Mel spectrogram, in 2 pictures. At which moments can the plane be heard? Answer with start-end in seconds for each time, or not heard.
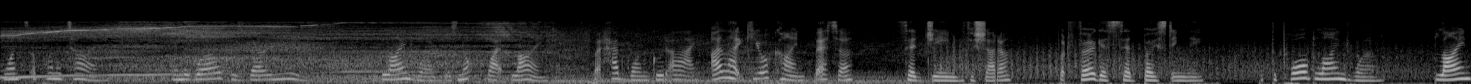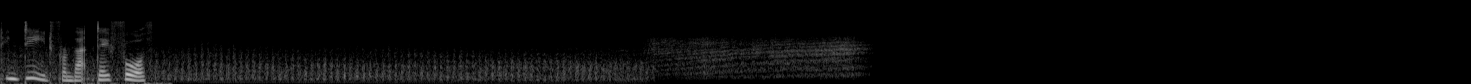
0.0-23.4.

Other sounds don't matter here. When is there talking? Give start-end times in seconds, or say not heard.
0.0-16.2.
